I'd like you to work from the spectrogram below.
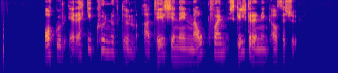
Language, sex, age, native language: Icelandic, male, 50-59, Icelandic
